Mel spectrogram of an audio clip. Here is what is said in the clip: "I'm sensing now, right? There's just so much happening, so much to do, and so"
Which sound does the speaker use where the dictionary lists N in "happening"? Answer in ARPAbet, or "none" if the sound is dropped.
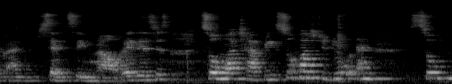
none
